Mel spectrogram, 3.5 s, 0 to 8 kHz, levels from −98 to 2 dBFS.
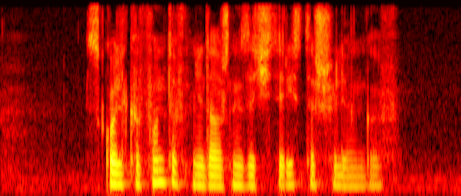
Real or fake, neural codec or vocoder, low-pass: real; none; 7.2 kHz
